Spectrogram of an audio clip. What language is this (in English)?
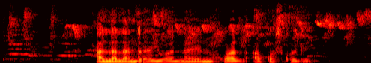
Wuzlam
